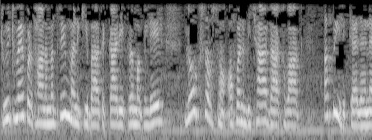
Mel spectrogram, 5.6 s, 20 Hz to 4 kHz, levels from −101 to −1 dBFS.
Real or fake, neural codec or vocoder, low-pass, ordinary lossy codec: real; none; 3.6 kHz; none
